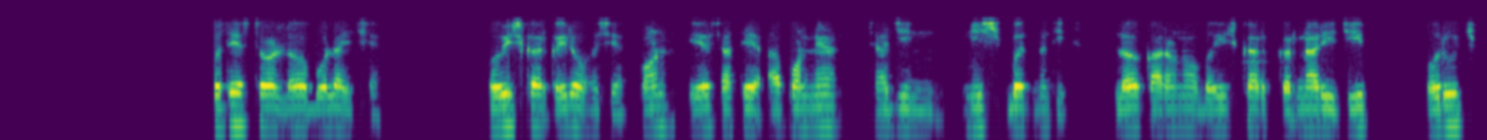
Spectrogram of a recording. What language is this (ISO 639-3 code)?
guj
